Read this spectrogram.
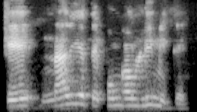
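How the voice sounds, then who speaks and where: A man's voice: high-pitched, a little slow, bright, forceful tone, slightly rough, muffled recording. A middle-aged man from Guatemala, a pastor, talking earnestly as a podcast guest, preacherly and with many restarts. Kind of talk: casual interview talk.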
